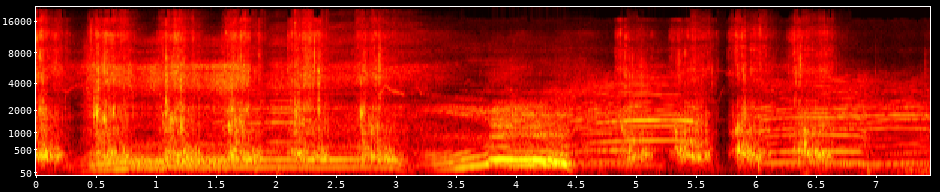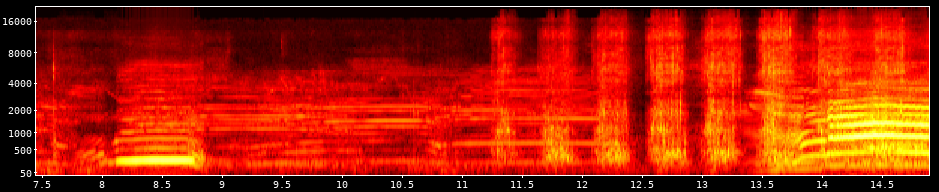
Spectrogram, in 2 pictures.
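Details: Cow in a village mooing repeatedly: a series of rich, drawn-out lows, some rising and falling in pitch. Short crackling bursts open the recording, and a louder, higher bellow closes it.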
